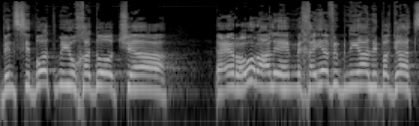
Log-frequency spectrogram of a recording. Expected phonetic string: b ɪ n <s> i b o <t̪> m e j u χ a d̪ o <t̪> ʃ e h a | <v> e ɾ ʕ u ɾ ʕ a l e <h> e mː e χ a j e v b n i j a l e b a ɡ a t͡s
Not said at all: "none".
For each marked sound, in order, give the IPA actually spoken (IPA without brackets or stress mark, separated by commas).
s, t̪, t̪, ʕ, h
